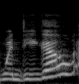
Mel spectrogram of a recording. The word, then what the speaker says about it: Wendigo: yeah, that's pronounced Wendigo, actually.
